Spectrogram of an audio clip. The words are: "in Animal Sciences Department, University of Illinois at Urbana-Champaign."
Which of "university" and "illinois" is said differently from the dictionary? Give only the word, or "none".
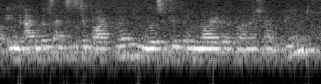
illinois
